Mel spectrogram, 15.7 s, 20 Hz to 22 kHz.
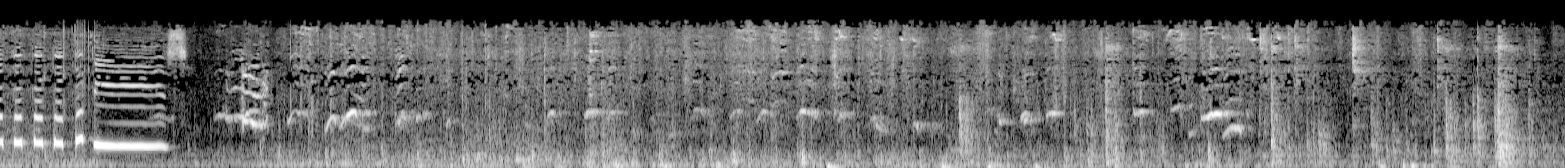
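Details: A litter of Rhodesian Ridgeback puppies indoors in Dallas, Texas, USA, on April 6, 2023, rushing through an open door to their breakfast bowls. High squeaky yelps open the clip, then scattered whimpers and squeaks over a busy clatter of paws.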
